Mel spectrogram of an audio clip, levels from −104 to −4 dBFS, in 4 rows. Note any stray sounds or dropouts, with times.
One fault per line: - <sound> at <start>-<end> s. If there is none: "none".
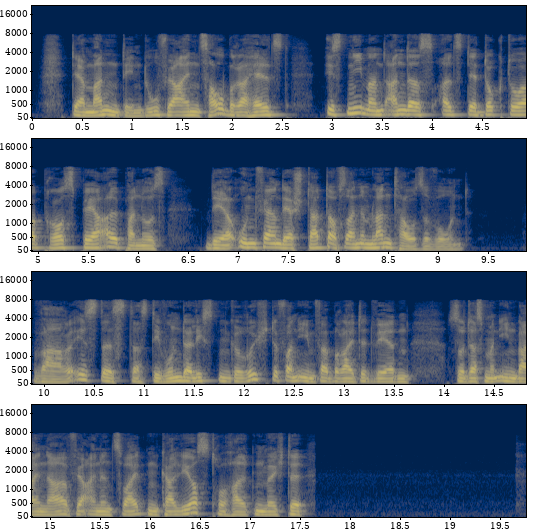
none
